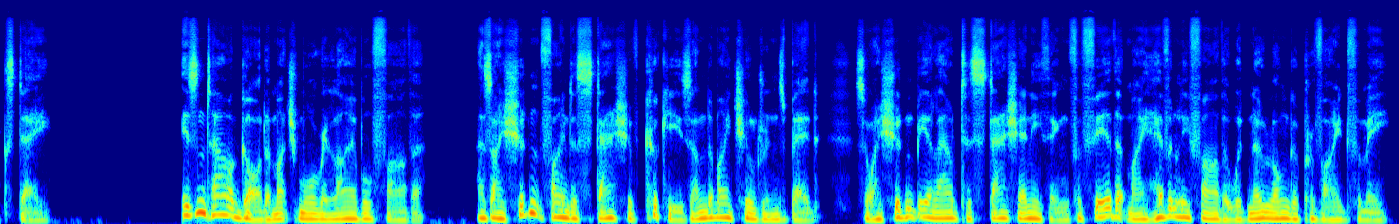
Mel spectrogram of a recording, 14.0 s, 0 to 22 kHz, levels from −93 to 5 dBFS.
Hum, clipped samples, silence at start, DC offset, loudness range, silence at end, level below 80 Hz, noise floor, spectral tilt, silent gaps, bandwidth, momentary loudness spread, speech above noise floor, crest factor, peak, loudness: none; under 0.1%; 0.05 s; under 0.1%; 2 LU; 0.15 s; -44 dBFS; under -90 dBFS; -7 dB/octave; none; 15.5 kHz; 12 LU; over 63 dB; 16 dB; -12 dBFS; -28 LUFS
